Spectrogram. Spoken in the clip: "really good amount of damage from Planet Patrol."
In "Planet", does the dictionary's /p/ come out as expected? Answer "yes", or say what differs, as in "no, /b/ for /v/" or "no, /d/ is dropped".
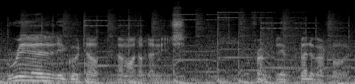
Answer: no, /f/ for /p/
